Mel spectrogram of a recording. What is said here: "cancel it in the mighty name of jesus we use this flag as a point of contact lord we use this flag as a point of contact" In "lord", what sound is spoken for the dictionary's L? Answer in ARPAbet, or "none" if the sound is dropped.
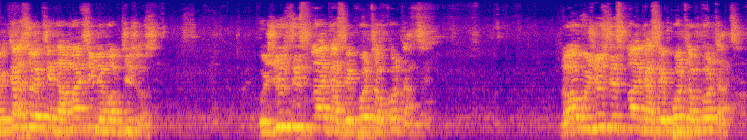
N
